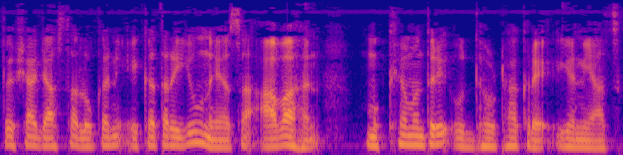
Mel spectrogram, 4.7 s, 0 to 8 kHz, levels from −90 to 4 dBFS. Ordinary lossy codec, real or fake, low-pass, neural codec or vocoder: none; real; none; none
